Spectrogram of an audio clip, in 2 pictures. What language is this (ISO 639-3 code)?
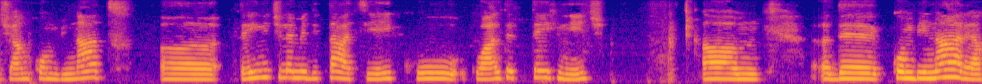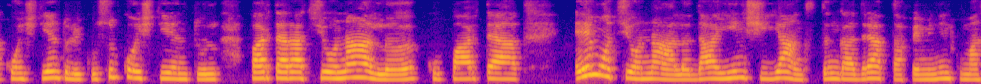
ron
